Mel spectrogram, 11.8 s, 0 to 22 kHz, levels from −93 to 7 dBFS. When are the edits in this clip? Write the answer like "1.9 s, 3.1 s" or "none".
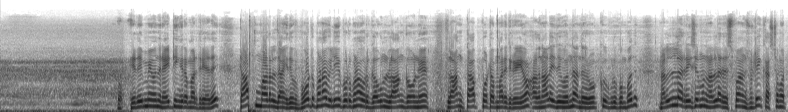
1.8 s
